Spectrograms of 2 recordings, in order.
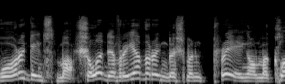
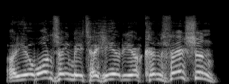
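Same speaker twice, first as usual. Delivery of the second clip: loud, mocking call back; shouting back; 5 semitones higher, 5 dB louder than usual. A narrator's reading. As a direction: throw the question back with a jab. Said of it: "the priest shouted back".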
